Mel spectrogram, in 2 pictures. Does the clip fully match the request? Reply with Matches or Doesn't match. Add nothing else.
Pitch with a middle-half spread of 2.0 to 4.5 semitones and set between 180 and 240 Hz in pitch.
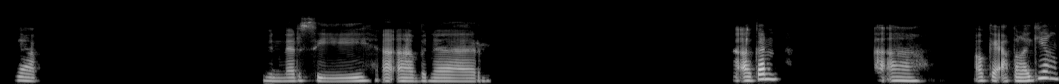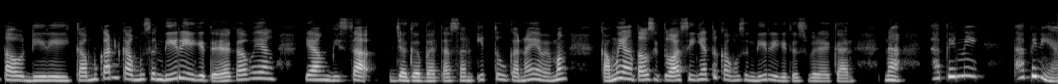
Doesn't match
